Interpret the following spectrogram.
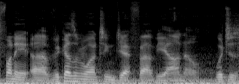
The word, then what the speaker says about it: Fabiano: Yeah, it's funny, because I'm watching Jeff Fabiano, which is how you say his name.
